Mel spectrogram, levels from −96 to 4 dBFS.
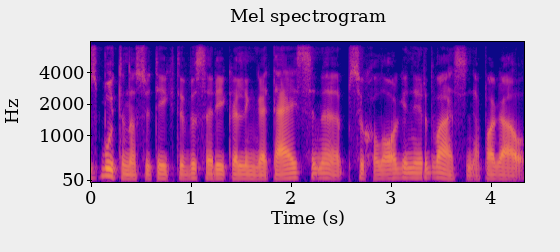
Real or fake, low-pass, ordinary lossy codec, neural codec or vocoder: fake; 7.2 kHz; Opus, 64 kbps; vocoder, 22.05 kHz, 80 mel bands, WaveNeXt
